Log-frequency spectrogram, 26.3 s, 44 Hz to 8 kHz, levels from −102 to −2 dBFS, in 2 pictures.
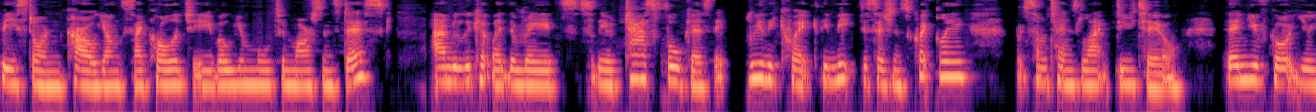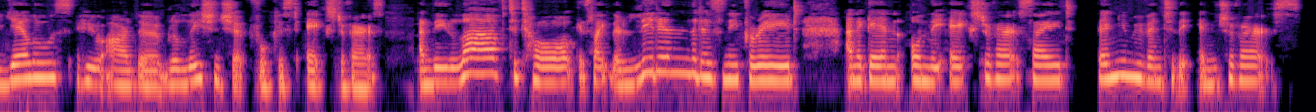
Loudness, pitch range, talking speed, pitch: -25 LUFS, 160-200 Hz, 155 wpm, 180 Hz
